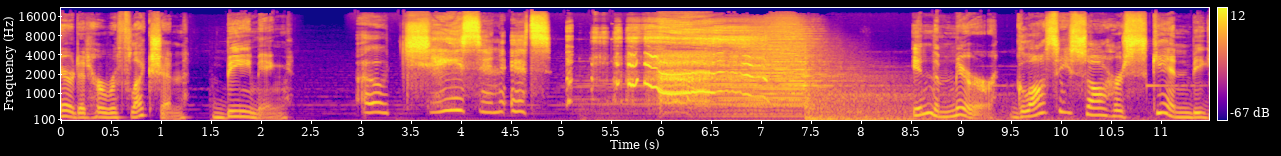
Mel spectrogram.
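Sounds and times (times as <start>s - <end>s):
speech: 0.0s - 2.4s, 3.0s - 7.6s, 8.5s - 11.4s
woman screaming: 5.1s - 7.7s.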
